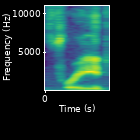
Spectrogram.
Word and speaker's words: Fried: I'm lucky enough to own, my last name is spelled like fried, but my name's Freed. It's just hmm spelled Fried.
